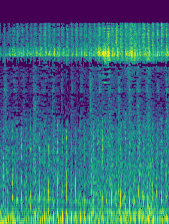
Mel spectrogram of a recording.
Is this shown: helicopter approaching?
yes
